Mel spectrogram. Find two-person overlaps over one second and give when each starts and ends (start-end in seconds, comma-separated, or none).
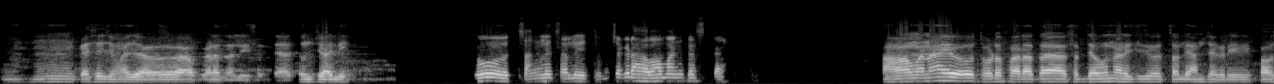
none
